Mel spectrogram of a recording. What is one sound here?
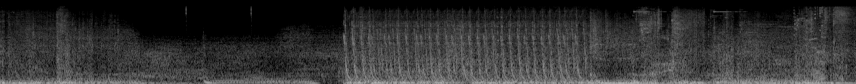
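A heavy gun fires rapid bursts of shots.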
